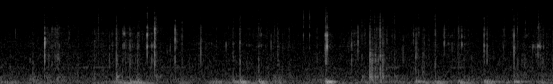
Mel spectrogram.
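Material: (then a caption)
Soap. A steel utility knife blade carves and scrapes a solid, hand-sized pink bar of soap held in the hand, leaving crumbly, powdery shavings. Soft, irregular scratching and crisp, bright ticks come through in quick bursts over a low, muffled rumble. Each cut fades almost immediately.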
